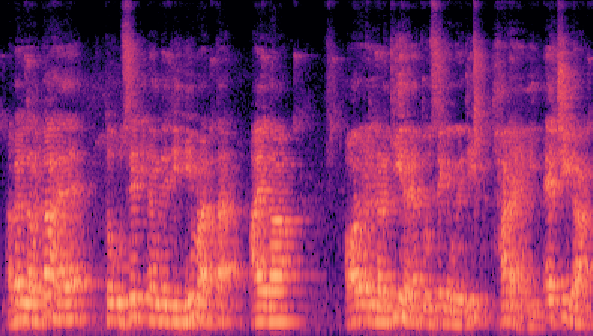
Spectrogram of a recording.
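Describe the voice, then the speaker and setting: A man's voice: sits high, darkish tone. A man teaching English grammar in a classroom lesson, explaining step by step, spelling words letter by letter and checking in with his listeners. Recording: very echoey room, mic far off.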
